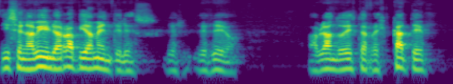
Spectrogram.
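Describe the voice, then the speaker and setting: A man, a pastor preaching an expository sermon, teaching with emphatic rises and soft low drops. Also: steady tone, unhurried. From Argentina.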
